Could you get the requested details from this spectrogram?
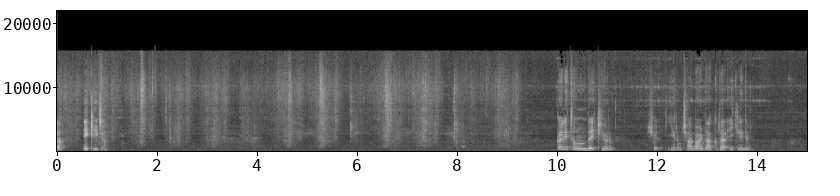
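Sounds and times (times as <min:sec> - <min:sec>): hand kneading wet mixture: 0:00.0 - 0:09.5.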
